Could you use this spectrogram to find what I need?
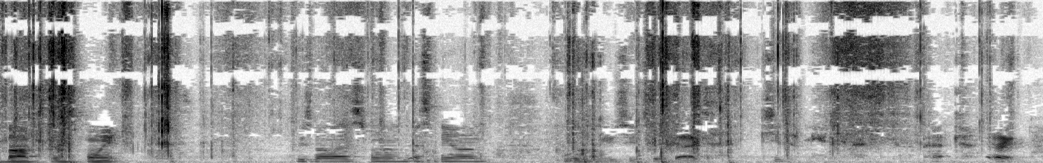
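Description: Foil packs rustle as they are handled and set down.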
